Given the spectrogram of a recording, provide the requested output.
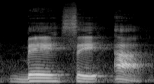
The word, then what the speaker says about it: BCA: the bank BCA or B say ah as the way the locals pronounce it here bang Central Asia now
